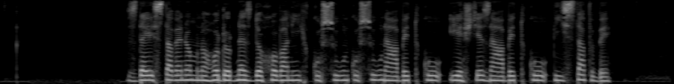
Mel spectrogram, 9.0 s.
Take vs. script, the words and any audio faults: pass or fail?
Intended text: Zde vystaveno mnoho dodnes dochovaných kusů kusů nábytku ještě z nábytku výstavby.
pass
